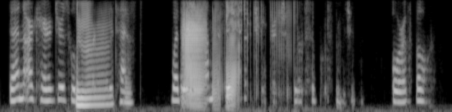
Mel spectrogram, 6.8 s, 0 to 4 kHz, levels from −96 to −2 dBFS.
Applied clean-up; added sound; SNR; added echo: neural diffusion model UNIVERSE++.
